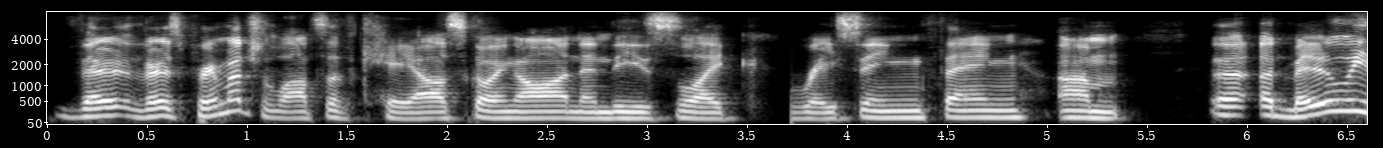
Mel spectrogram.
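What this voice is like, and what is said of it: Usual voice. Nothing is said of it.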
